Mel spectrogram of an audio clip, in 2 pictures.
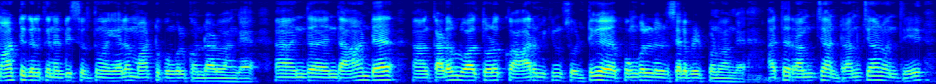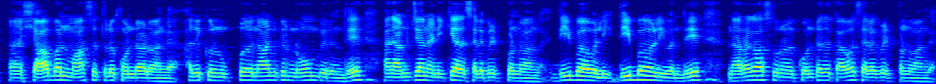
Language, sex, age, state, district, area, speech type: Tamil, male, 18-30, Tamil Nadu, Viluppuram, urban, spontaneous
